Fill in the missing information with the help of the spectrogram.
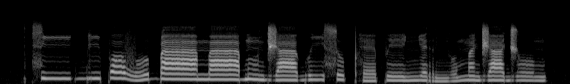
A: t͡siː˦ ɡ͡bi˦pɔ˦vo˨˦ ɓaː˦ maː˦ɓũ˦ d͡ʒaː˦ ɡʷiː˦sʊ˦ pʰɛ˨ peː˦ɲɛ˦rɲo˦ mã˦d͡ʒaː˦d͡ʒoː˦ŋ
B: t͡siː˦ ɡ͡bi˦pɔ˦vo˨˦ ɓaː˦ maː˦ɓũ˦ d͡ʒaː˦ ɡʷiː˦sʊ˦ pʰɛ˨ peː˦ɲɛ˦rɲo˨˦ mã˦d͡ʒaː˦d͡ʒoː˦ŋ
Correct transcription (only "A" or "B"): B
